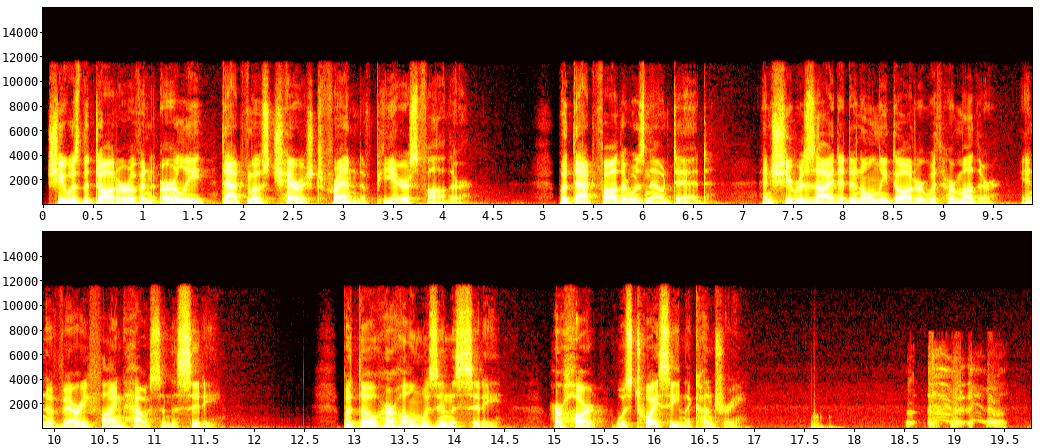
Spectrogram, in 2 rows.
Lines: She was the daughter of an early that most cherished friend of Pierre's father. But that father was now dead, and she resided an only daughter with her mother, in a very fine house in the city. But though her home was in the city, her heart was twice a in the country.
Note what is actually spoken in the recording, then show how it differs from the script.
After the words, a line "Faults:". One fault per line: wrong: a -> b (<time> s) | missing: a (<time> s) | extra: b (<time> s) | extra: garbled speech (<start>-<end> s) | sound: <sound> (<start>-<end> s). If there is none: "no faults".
She was the daughter of an early that most cherished friend of Pierre's father. But that father was now dead, and she resided an only daughter with her mother, in a very fine house in the city. But though her home was in the city, her heart was twice a in the country.
Faults:
sound: thud (17.5-17.9 s)
sound: cough (18.5-19.6 s)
